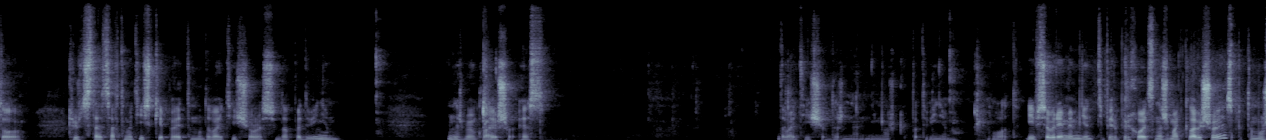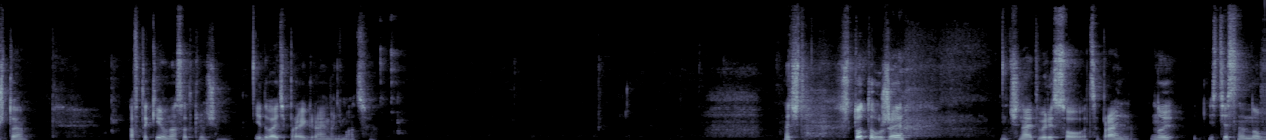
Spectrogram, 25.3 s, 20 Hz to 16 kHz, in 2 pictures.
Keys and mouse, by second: 1.2-3.9 drag, 8.1-9.5 drag, 9.8 s, 16.4 click.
